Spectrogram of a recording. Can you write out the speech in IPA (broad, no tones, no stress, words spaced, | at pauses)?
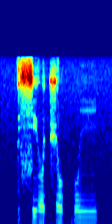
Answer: sʲot͡ʃo kʷi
